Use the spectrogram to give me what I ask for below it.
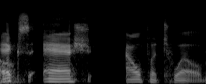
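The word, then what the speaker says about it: X Æ A-12: so bad but uh I think the AE symbol is pronounced Ash so I think it's X Ash Alpha 12 or something I think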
